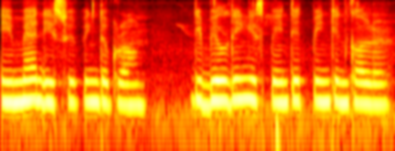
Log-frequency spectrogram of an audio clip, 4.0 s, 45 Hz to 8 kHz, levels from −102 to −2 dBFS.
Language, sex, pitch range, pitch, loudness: English, female, 235-250 Hz, 245 Hz, -15 LUFS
